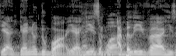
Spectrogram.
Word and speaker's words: Daniel Dubois: Yeah, Daniel Dubois.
